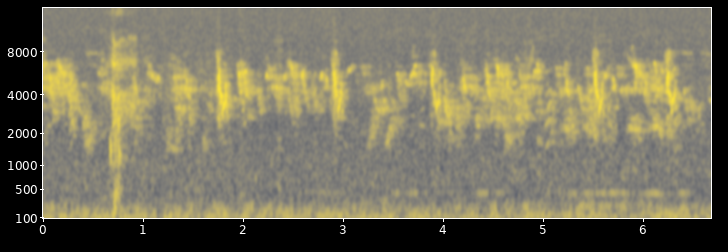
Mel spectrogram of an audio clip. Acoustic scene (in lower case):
park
